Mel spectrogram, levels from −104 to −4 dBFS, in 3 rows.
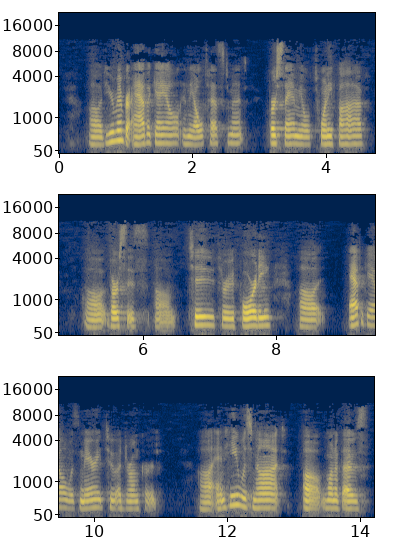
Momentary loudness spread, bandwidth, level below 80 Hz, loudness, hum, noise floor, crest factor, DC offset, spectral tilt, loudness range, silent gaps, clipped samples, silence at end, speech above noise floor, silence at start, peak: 13 LU; 10.5 kHz; -66 dBFS; -23 LUFS; none; -75 dBFS; 20 dB; under 0.1%; -5 dB/octave; 4 LU; none; under 0.1%; 0.15 s; 53 dB; 0.45 s; -2 dBFS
